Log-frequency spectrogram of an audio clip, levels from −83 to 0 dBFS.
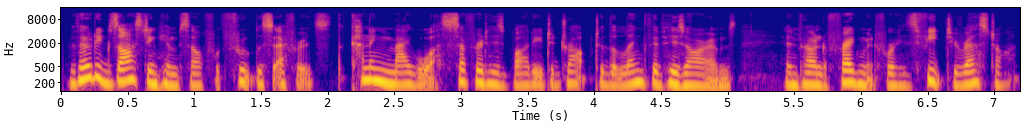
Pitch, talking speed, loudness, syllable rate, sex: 185 Hz, 250 wpm, -19 LUFS, 6.3 syllables/s, female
